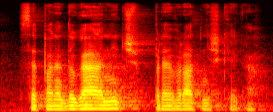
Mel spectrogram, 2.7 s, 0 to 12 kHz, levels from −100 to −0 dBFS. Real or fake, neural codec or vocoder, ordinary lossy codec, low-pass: fake; vocoder, 44.1 kHz, 128 mel bands every 256 samples, BigVGAN v2; none; 10.8 kHz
